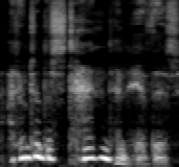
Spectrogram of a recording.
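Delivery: high, loud frightened cry. Acted. Frightened boy begs his dying father to explain, crying out high and loud. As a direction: cry out in bewildered fear. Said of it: "he cried".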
